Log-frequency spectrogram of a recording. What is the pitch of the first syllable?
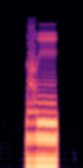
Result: low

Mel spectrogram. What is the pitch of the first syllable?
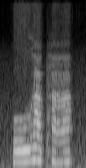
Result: rising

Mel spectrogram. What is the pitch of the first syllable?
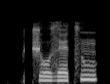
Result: low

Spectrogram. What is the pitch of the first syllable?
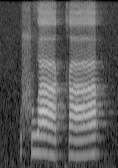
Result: falling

